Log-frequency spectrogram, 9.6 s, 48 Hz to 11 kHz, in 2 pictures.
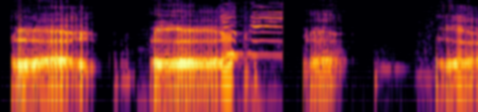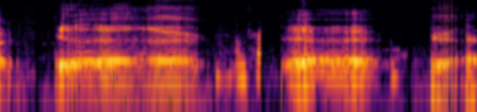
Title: Vtuber burp compilation Pt.3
